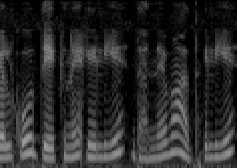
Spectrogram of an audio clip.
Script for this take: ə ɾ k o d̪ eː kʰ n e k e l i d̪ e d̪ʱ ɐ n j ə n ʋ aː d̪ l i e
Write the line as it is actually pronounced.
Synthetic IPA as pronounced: ə l k o d̪ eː kʰ n e k e l i e d̪ʱ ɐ n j ə ʋ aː d̪ l i e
